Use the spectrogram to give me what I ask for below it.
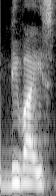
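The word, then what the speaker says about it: device: वी आई सी ई डिवाइस Divi's नहीं पढ़ना है डिवाइस अ प्रो पी आर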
